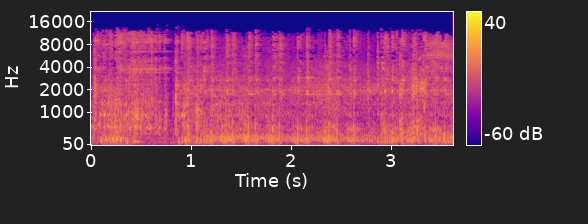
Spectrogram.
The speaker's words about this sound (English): Chunks all revved up. But because it's a two-stroke engine, it could cause them problems. Sounds very two-stroke. Mm. The high revs that this engine kicks out are perfect for delivering fast power to a light machine, such as a chainsaw.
